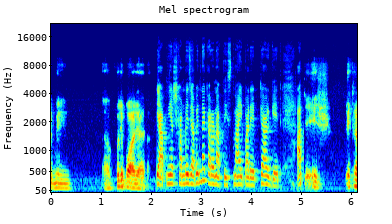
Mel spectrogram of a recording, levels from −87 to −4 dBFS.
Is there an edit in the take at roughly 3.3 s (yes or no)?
no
